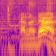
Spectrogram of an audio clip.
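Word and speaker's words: Canada: nggak enak gitu jadi nih enggaknya kada Oke Kanada adalah negara dimana saya lahir Oke kalau bilik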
